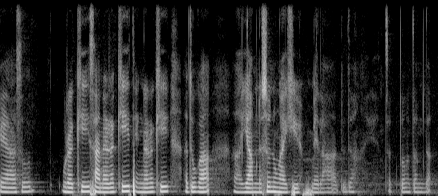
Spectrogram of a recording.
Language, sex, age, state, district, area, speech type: Manipuri, female, 18-30, Manipur, Thoubal, rural, spontaneous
